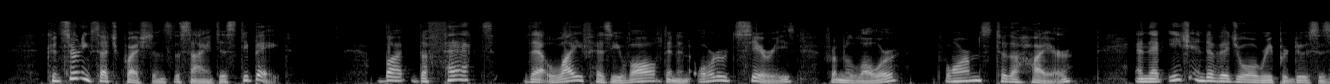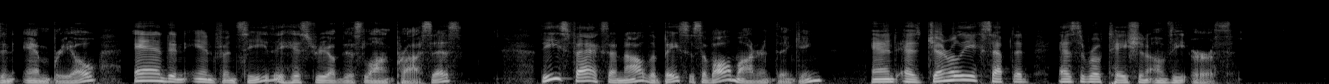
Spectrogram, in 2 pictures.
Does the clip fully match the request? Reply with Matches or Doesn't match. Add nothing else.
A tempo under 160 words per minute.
Matches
